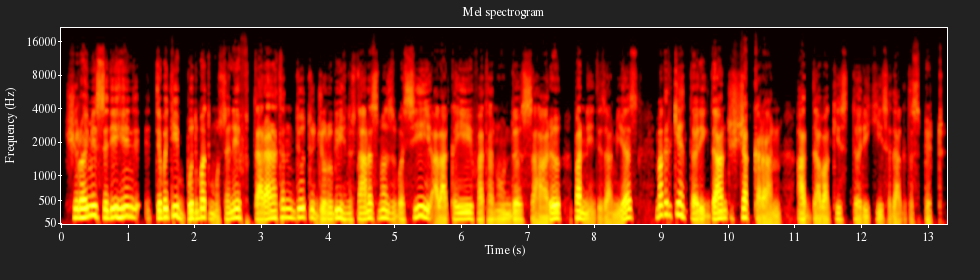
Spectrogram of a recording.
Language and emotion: Kashmiri, neutral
